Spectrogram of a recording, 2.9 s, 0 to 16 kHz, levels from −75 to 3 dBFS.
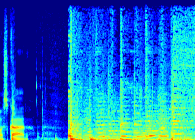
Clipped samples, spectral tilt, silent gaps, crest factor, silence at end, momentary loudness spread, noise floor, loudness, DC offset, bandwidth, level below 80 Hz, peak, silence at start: under 0.1%; -5 dB/octave; none; 14 dB; 0 s; 4 LU; -41 dBFS; -18 LUFS; under 0.1%; 16 kHz; -28 dBFS; -4 dBFS; 0 s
